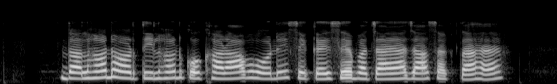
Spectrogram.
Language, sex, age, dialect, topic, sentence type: Magahi, female, 51-55, Southern, agriculture, question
